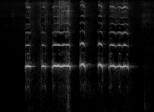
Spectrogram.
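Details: Pet cockatiel whistling a steady, flute-like tone in six pulses of differing length, the pitch staying level throughout in a quiet room.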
